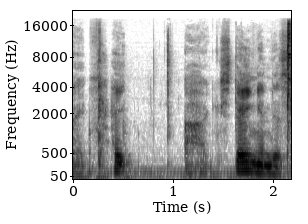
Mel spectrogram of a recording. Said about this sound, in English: all these little clicks and clacks, what you're hearing is are my harmonicas coming in and out of my rack. Hey, about time you guys got up. Been in the rack all day, right?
